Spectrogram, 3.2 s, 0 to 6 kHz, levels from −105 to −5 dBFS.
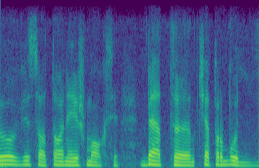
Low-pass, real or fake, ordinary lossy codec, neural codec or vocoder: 5.4 kHz; real; Opus, 32 kbps; none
